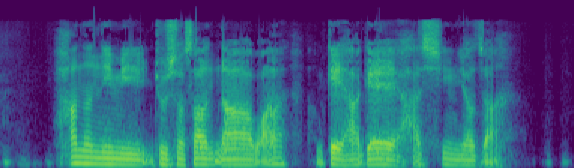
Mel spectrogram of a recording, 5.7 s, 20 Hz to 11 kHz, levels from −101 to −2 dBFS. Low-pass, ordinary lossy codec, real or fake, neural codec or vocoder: 7.2 kHz; AAC, 32 kbps; fake; codec, 16 kHz, 4 kbps, FunCodec, trained on Chinese and English, 50 frames a second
